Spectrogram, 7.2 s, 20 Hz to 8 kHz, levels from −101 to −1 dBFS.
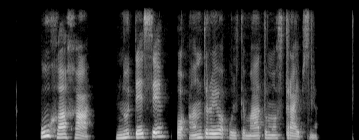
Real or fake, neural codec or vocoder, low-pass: real; none; 7.2 kHz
